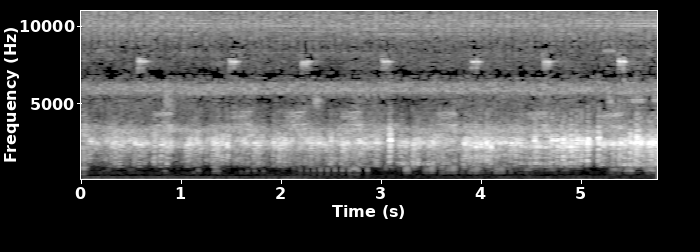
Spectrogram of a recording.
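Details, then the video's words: Frogs croaking at night in Thailand: rapid overlapping croaks and rattling pulses form a busy chorus that swells toward the end, over a faint low hum and a thin high ringing tone. "Thailand Night Frogs Soundscape"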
